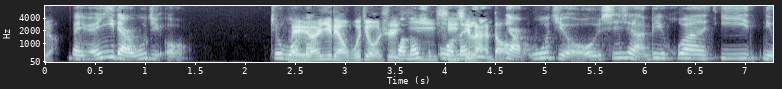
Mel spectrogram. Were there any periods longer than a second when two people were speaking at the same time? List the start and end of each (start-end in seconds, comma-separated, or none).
3.5-4.8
